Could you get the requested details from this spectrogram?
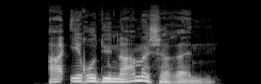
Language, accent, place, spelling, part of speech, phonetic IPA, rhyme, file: German, Germany, Berlin, aerodynamischeren, adjective, [aeʁodyˈnaːmɪʃəʁən], -aːmɪʃəʁən, De-aerodynamischeren.ogg
- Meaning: inflection of aerodynamisch: 1. strong genitive masculine/neuter singular comparative degree 2. weak/mixed genitive/dative all-gender singular comparative degree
